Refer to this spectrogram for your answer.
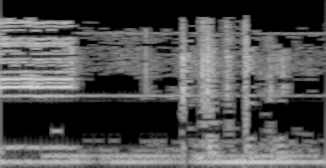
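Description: door buzzer

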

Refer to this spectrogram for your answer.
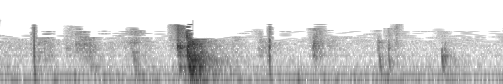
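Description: cellar door

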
